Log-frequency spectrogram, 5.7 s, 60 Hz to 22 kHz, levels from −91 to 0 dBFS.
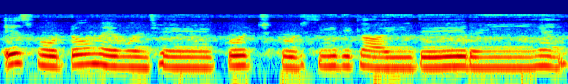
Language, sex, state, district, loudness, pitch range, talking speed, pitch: Hindi, female, Madhya Pradesh, Umaria, -15 LUFS, 200-225 Hz, 105 wpm, 210 Hz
